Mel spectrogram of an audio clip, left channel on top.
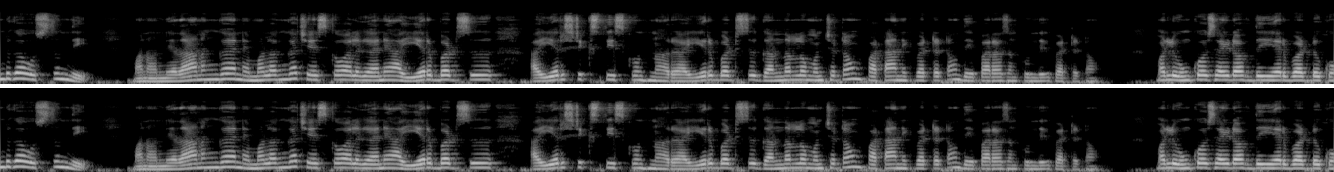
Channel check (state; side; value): identical; both; correlation 1.00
